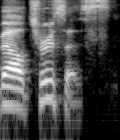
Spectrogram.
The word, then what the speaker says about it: Baltrusis: Please welcome, of course, Belrus.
